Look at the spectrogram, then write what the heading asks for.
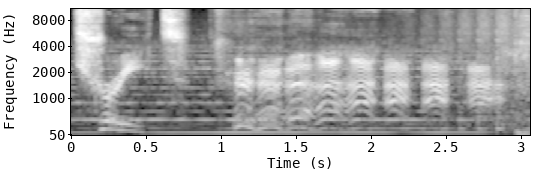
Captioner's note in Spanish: Ríe amenazadoramente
